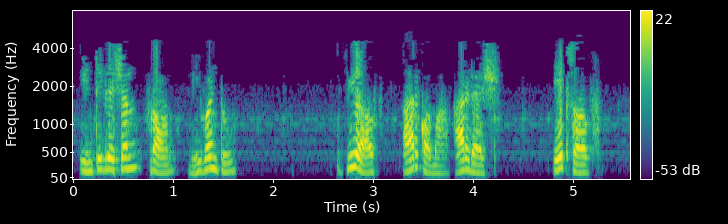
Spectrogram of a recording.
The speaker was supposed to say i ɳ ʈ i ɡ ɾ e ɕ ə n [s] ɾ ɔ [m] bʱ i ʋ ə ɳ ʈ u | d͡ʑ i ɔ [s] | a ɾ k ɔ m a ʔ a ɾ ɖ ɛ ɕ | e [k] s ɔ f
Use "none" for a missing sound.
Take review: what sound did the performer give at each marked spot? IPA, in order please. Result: f, m, f, k

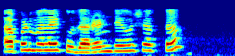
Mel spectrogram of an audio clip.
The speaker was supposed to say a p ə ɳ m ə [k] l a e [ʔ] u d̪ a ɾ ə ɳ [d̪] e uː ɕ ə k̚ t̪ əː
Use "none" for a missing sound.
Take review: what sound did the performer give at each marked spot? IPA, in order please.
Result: none, k, d̪

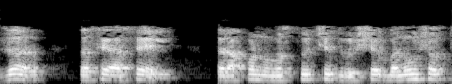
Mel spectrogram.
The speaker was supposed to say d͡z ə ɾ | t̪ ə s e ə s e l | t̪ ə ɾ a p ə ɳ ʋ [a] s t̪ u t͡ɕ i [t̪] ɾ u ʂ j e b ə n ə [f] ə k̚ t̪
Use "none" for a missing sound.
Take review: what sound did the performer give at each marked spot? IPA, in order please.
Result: ə, d̪, ɕ

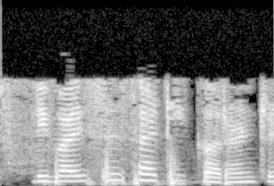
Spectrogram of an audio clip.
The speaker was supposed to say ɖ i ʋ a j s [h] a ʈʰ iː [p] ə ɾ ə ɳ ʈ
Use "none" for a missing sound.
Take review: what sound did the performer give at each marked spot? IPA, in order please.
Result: s, k

